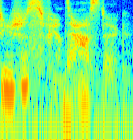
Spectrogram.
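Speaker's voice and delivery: soft whisper to the chat; whispered aside. Real, not acted. Streamer thanks the viewers in a whisper. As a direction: breathe it out as a fond secret.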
